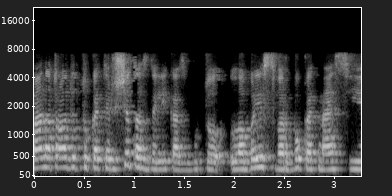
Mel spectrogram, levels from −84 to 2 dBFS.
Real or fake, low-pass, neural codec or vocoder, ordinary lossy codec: real; 7.2 kHz; none; MP3, 96 kbps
